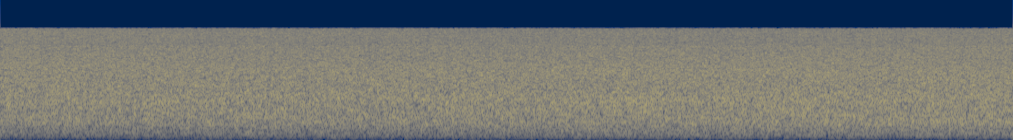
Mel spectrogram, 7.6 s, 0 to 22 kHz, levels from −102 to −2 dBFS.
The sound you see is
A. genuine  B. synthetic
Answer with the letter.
A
